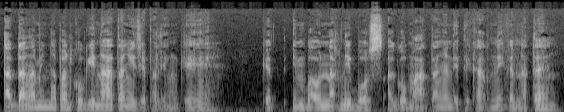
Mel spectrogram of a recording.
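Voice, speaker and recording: Radio drama countryman: humble, respectful, Ilocano accent, low voice with lively swings. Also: a little fast, dry recording. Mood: polite, flustered.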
